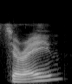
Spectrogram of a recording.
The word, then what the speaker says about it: Terrain: So it's terrain. That the correct way to say in the name? A terrain. Terrain, just like the terrain on terrain. the valley.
